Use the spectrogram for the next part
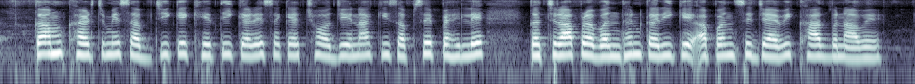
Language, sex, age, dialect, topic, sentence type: Maithili, female, 25-30, Angika, agriculture, question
